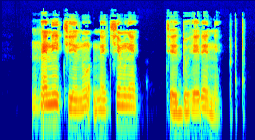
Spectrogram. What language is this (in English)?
Kinyarwanda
